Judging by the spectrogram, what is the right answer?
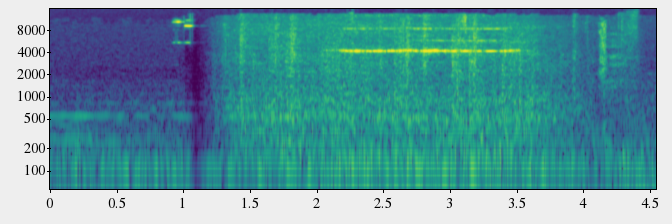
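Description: Metro train ride in the video game Deus Ex: Mankind Divided: a steady, loud rumble of rolling carriages with faint squealing wheels, broken by a brief dip just after the start, then continuing evenly without talk.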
